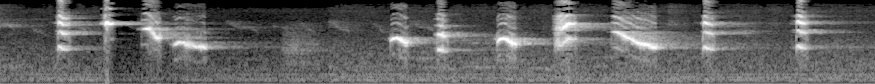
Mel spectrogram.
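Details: Mongolian lark (pakling) with a quiet, spaced series of short chirps, descending slurs and whistled notes, a pause near the middle, otherwise silent background.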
